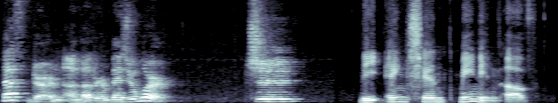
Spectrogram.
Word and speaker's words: 隻: 枝 is the first tone.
